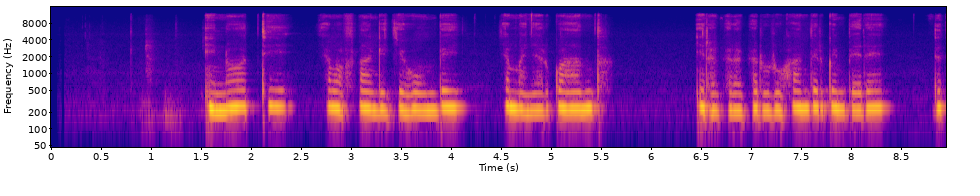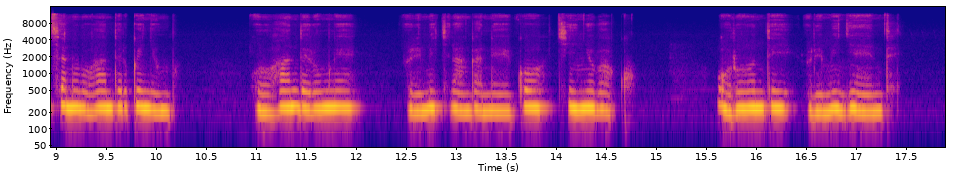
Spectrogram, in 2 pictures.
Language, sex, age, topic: Kinyarwanda, female, 25-35, finance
